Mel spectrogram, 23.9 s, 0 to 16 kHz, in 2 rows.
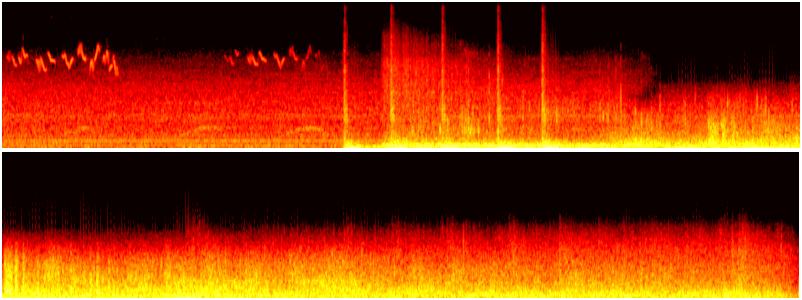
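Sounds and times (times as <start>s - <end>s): sharp explosive crack: 5.1s - 15.9s
building collapsing rumble: 5.1s - 23.9s.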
